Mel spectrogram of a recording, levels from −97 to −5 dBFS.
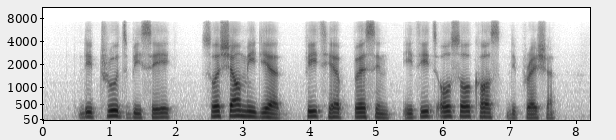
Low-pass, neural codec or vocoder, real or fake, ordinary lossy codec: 7.2 kHz; codec, 16 kHz, 0.2 kbps, FocalCodec; fake; none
